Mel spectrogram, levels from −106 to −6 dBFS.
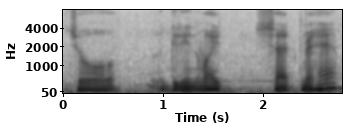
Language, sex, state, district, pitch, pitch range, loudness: Hindi, male, Bihar, Patna, 130 Hz, 120-140 Hz, -15 LUFS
